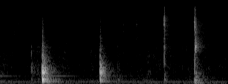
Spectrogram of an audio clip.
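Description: Red-handled hand wire strippers clicking as they cut and pull back the insulation on the tail light harness wire: four short, sharp clicks spread across the two seconds.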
